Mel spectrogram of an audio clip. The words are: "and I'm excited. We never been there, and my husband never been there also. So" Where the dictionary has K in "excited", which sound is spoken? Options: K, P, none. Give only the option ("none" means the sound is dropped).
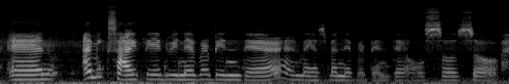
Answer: K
